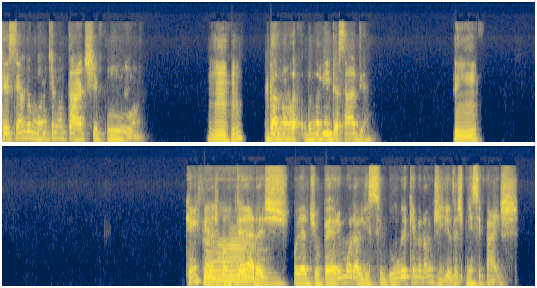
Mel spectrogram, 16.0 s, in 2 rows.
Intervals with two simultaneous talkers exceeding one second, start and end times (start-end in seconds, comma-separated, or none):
11.0-12.3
